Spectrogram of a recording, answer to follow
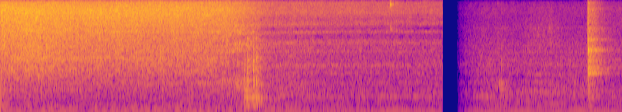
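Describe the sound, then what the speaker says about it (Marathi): Hot tempering of chana dal, curry leaves, broken dried red chili and asafoetida is poured onto coconut chutney. It sizzles loudly and close at first, then the hiss fades over several seconds, ending in a brief clatter and a short renewed fizz. "आता कडकडीत फोडणी चटणीवरती घालूया"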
